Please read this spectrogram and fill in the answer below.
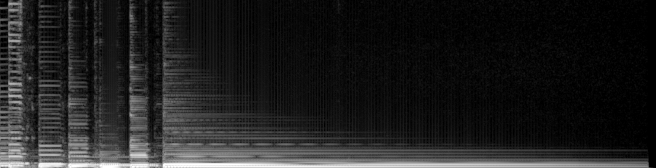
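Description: Acoustic guitar music: a run of plucked notes, then a chord struck about two seconds in that rings on and slowly fades.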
